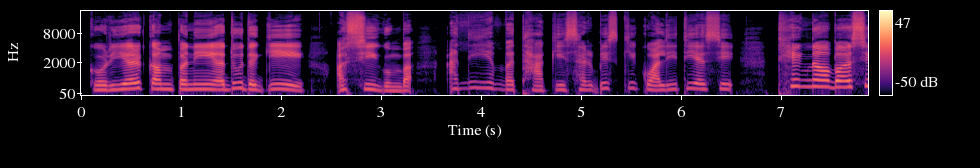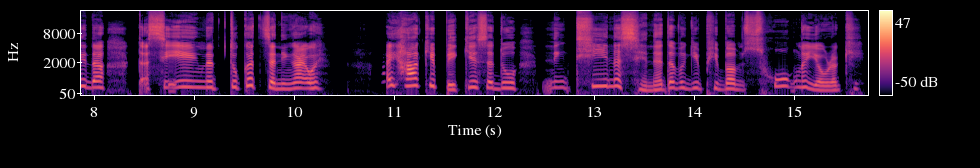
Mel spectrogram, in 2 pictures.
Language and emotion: Manipuri, disgusted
